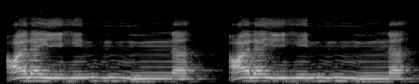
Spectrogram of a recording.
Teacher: ها को नून के साथ मिलाएंगे और गुन्ना करेंगे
